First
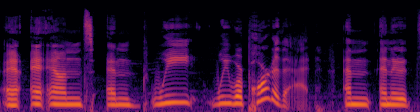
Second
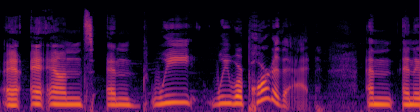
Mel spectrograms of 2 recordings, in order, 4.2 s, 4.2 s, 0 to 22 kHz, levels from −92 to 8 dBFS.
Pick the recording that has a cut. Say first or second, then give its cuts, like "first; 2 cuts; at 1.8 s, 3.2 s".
first; 1 cut; at 3.3 s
